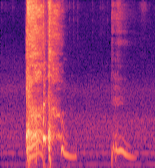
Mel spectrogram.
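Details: Two rough, harsh coughs ending in groaning voiced sounds, from someone coughing all day with allergies and a very tight chest; raspy allergy cough.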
